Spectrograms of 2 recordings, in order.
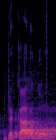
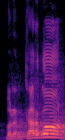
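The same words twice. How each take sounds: First: Said in the usual way. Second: Louder, higher, stress on গুণ; loud call for response. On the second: Shown as a demonstration. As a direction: call out "গুণ" to the crowd for an answer.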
